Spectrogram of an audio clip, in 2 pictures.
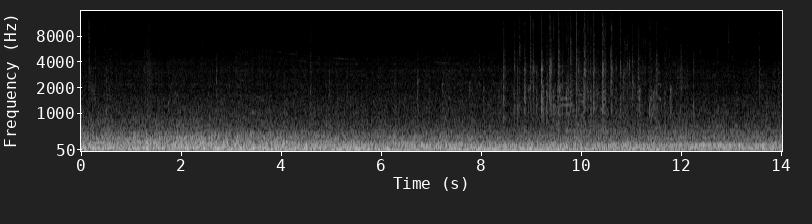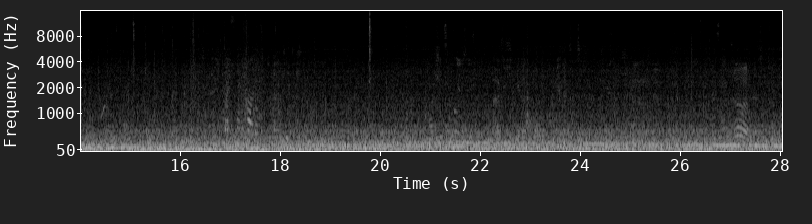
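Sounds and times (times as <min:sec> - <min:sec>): airplane landing rumble: 0:00.0 - 0:28.0.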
